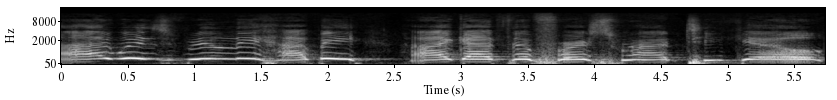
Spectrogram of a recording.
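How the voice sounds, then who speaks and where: At a very slow pace, a put-on character voice is performed. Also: man, extremely high pitch for a man. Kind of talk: post-fight interview. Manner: put-on, sweetly delivered.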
